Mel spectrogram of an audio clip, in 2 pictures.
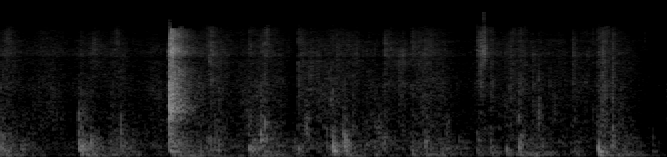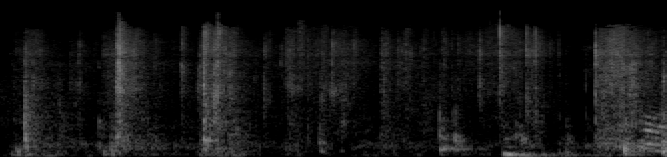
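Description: Footsteps walking down a hallway with debris on the floor, heard as irregular faint clicks and knocks.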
